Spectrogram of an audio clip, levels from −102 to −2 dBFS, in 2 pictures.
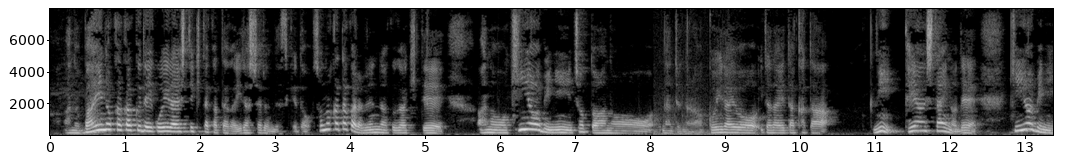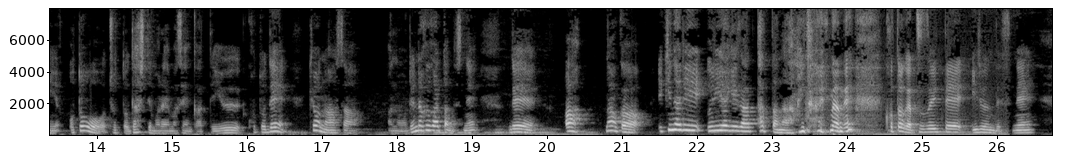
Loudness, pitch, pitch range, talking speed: -30 LUFS, 175 Hz, 155-255 Hz, 340 characters per minute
